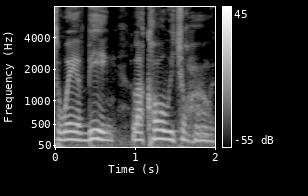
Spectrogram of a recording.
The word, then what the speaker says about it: Lakota: Lakota, we call it. And did I pronounce it right? Lakota, yeah.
